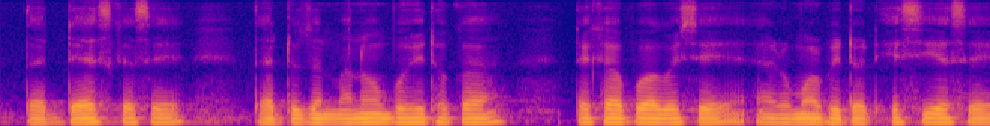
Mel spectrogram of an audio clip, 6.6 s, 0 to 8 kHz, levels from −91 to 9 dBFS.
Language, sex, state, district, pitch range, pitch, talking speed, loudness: Assamese, male, Assam, Kamrup Metropolitan, 100-105 Hz, 105 Hz, 155 wpm, -17 LUFS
